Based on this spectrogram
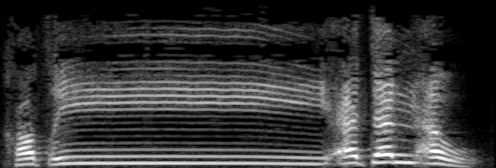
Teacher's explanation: هذا مد متصل، مد متصل يمد من 4 إلى 5 حركات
